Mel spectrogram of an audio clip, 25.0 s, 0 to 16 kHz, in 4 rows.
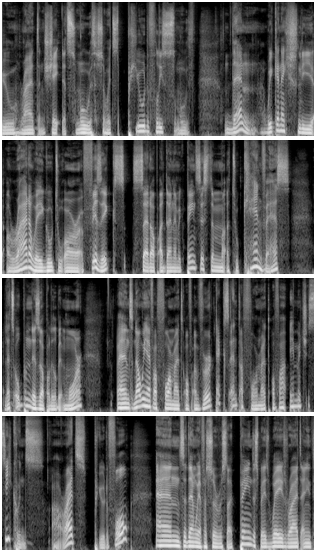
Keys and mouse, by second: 0.2 click, 0.9 right click, 1.8 middle click, 2.7 shift+middle click, 3.1 middle click, 5.4 middle click, 6.1 shift+middle click, 9.4 click, 10.8 click, 12.4-13.7 drag, 15.1 click, 15.4-16.8 drag, 17.2-18.5 drag, 22.4 click, 24.8 click.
